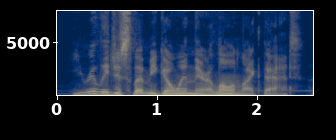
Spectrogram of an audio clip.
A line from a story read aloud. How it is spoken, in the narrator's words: asked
